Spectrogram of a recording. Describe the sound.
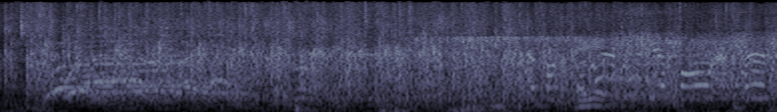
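An audience welcomes a guest on a show with dense, sustained applause, and whoops and cheering shouts rise over the clapping throughout.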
